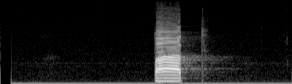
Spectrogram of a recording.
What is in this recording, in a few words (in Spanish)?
"casa", Poqomchi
